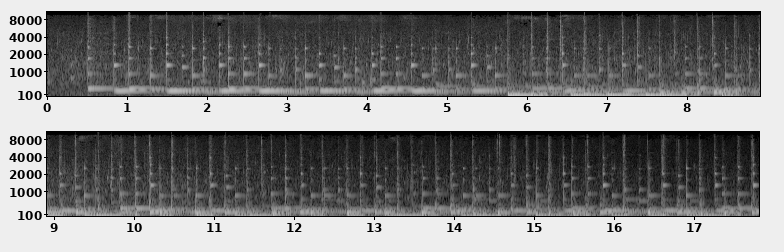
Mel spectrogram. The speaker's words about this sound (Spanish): llegamos al momento de nuestro segundo ah, pausa musical y vamos a escuchar … de …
